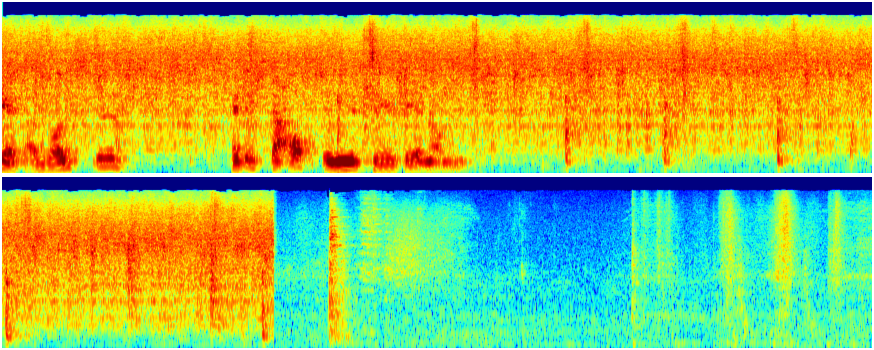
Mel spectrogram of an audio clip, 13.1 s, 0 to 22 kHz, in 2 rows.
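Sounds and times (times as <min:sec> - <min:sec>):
meat sizzling in a pan: 0:00.0 - 0:08.6.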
